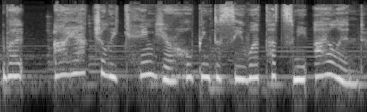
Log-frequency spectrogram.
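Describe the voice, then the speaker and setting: An actress playing a gentle, thoughtful young female leader in a game cutscene, soft-spoken and calm. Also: very high-pitched, moderate pace, soft background music.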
